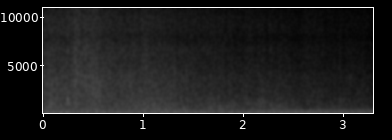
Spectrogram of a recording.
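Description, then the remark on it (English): Amphicars motor across a lake at night, a steady rush of churning water over a low, droning engine hum that holds constant throughout, with no voices. “On Saturday night, the amphicar owners went back out on the lake, headlights playing over the dark water.”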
